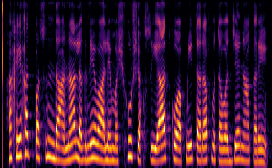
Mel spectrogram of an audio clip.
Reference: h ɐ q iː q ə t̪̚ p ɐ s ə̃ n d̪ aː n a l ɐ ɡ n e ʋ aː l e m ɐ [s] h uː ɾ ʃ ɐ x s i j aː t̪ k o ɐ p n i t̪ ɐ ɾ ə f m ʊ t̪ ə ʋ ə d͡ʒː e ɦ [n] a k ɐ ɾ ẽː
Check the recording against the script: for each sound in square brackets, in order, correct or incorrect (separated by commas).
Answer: incorrect, correct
